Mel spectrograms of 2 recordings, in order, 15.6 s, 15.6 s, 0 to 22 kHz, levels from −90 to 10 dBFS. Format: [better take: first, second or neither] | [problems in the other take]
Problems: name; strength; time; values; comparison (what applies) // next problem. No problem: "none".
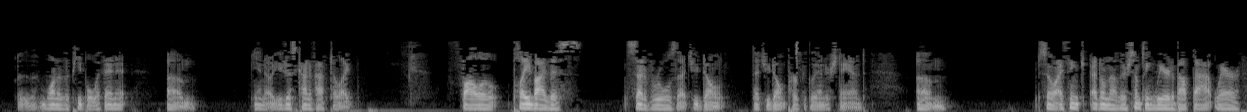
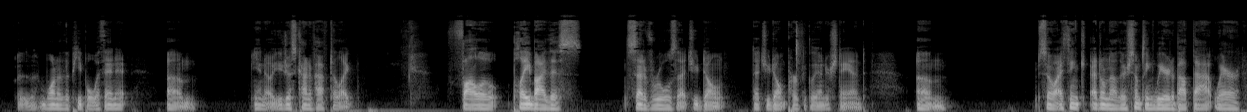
second | garbled, watery; badly; nothing above 5.5 kHz; slightly in the second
